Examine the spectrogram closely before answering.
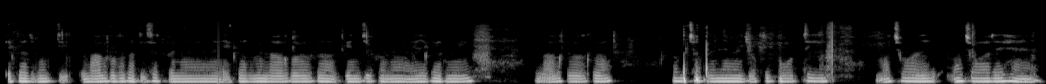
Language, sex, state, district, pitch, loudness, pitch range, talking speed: Hindi, male, Chhattisgarh, Raigarh, 135 Hz, -21 LUFS, 135-140 Hz, 165 wpm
